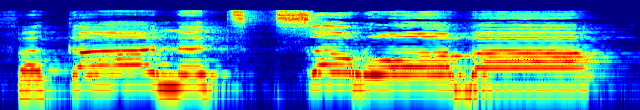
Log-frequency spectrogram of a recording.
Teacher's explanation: میں نے ذرا اس کو تھوڑا سا پاز کر کے بتایا تاکہ تا کی بھی ساؤنڈ آئے اور سین کی بھی. سین میں بھی ہمس ہوتی ہے، تا میں بھی ہمس ہوتی ہے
